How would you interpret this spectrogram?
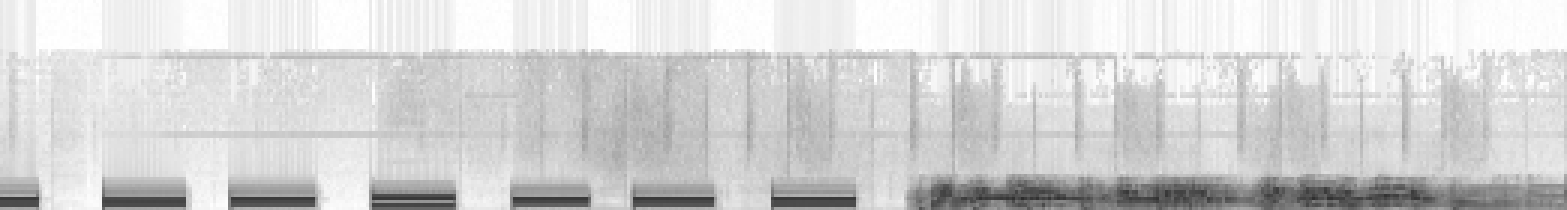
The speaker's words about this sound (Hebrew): עכשיו אנחנו מחייגים בעצם לאחד מהמפגינים, הוא זה שבעצם הביא את האריה, אליו אנחנו מחייגים ממש ממש עכשיו בשידור חי, טלפון לעיראק, כאן מהאולפנים בבני ברק.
